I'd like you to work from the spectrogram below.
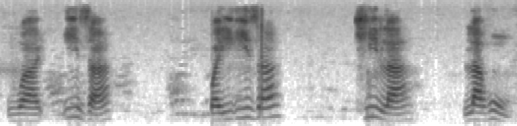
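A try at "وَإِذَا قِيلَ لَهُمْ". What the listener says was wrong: Correct.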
